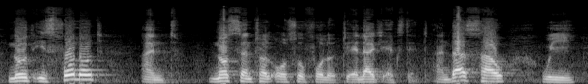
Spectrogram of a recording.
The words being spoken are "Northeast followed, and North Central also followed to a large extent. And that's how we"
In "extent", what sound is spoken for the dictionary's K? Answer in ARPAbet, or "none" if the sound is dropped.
K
